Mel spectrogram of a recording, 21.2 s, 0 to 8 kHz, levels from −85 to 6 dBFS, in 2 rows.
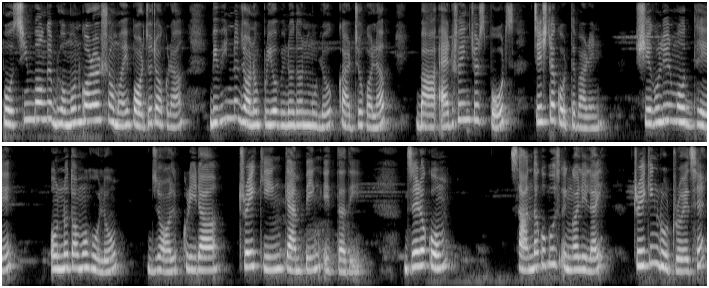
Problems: constant background noise, background conversations at intervals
